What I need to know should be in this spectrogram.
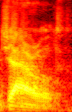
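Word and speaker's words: Jarrold: it for Me Julian Gerald okay it is like it sounds I was like you know that looks like Gerald but I don't caral I I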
